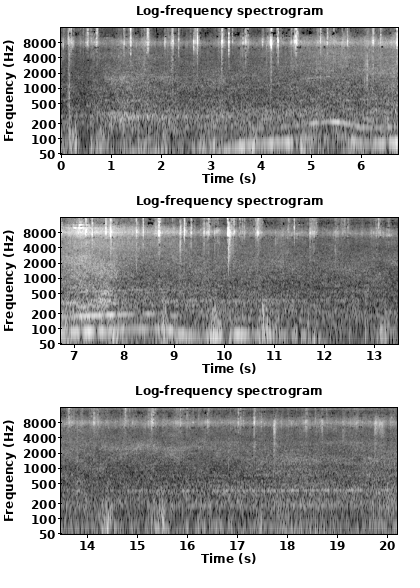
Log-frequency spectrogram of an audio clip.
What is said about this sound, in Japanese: 道路を渡ろうとしたら結構車がありますありますってなんだ車が結構通りますねどうなんでしょう一時期に比べて多いんですかね車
